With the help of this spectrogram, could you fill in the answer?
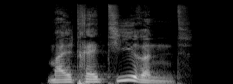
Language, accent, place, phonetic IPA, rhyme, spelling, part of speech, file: German, Germany, Berlin, [maltʁɛˈtiːʁənt], -iːʁənt, malträtierend, verb, De-malträtierend.ogg
- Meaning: present participle of malträtieren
